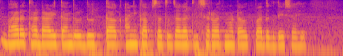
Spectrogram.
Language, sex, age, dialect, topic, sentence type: Marathi, female, 25-30, Northern Konkan, agriculture, statement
